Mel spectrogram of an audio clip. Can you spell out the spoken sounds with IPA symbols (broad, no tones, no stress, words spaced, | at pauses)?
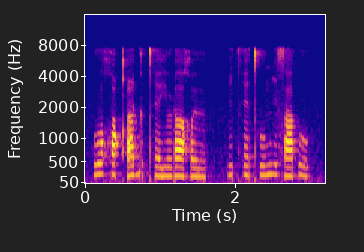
uχu qʼiɡɨ t̪ʰejʉɽɐχʉ | it̪ʰet̪ʰuŋi safu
